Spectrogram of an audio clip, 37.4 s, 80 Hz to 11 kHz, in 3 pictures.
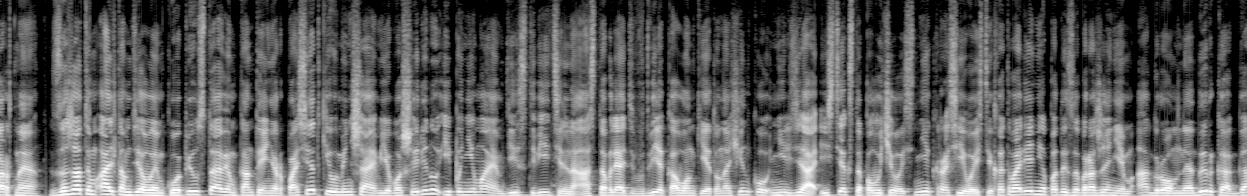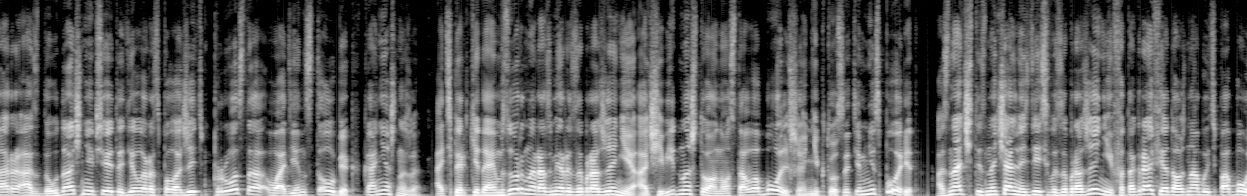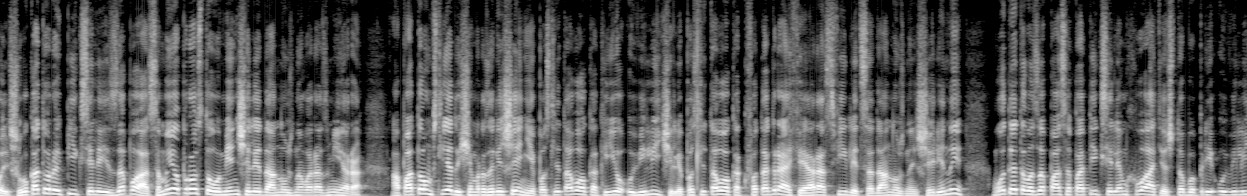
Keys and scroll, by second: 17.2 shift+p, 20.3 super+z, 21.6 shift+p.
